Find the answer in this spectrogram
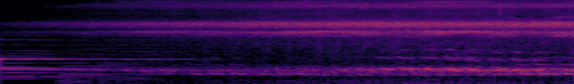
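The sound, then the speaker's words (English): Steady high-pitched cricket chirping at natural speed runs throughout, layered over the crickets' song slowed down many times, which sounds like low, sustained, almost choral tones swelling gradually louder. No one speaks. “In the foreground, we hear chirping crickets as they sound to our ears. In the background, we hear their song slowed down many times.”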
